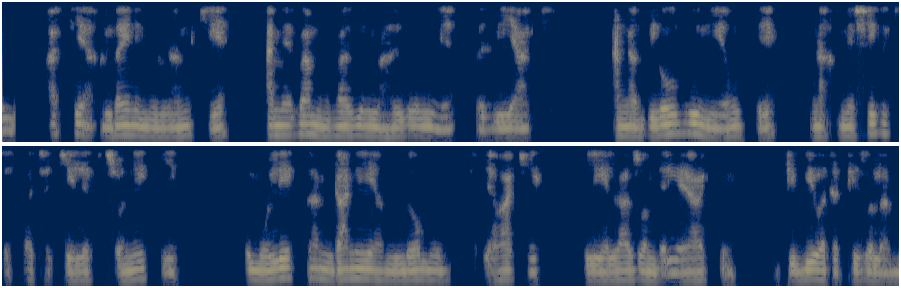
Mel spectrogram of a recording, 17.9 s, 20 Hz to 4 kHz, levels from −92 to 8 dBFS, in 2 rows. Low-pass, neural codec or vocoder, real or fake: 3.6 kHz; codec, 16 kHz, 4.8 kbps, FACodec; fake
